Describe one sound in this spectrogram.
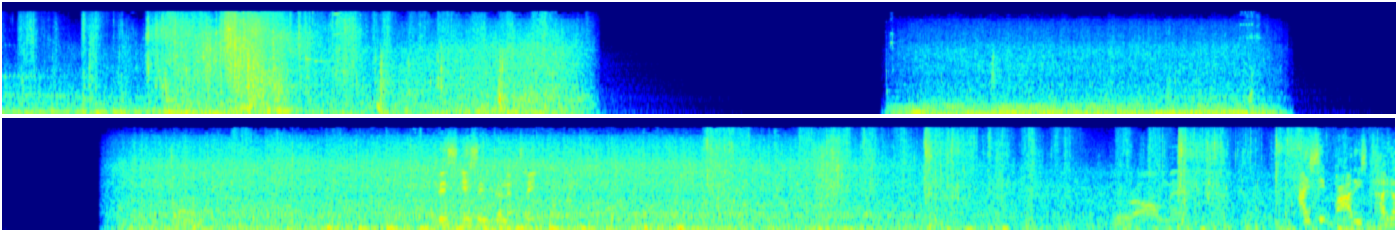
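Footsteps crunch over rough ground.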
